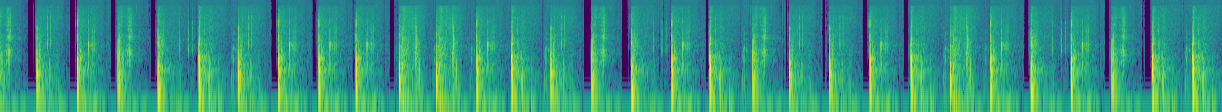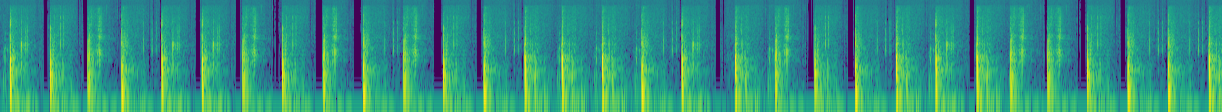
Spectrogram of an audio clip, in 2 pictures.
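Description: Quick footsteps crunch steadily on rough stone.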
